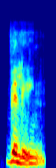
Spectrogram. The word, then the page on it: villein: Indian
